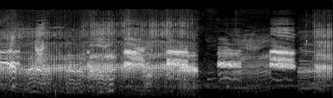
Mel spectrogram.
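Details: Night net-trapping lure of great and other egrets, August migration season: a continuous run of harsh, rasping calls, then shorter squawks in spaced bursts after a brief pause, over a low hum.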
